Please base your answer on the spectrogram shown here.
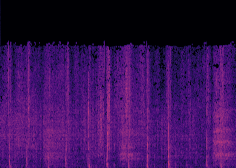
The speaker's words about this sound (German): Schnitt, außen, Nacht. Hartmann läuft noch immer hinter Kemal her.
